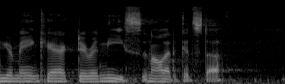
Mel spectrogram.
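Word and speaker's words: Annis: Why did you name your main character a niece and all that good stuff? I guess I could talk about the, like, I pronounce it Anis, but oh, okay. There's no right or wrong way.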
